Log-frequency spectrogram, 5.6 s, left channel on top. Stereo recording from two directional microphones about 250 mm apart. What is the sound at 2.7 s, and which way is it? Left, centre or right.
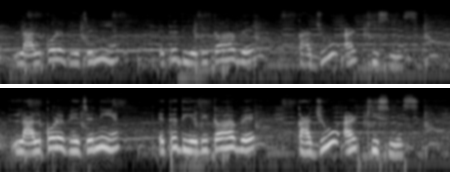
A woman's voice, right.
